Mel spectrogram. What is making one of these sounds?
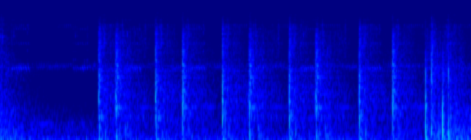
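Boots clank on metal ladder rungs while climbing.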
